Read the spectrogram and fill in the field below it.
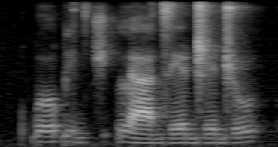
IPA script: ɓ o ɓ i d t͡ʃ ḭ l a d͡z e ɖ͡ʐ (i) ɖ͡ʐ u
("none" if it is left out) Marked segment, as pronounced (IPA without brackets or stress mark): i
